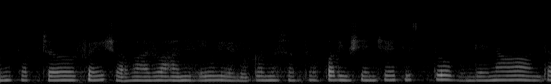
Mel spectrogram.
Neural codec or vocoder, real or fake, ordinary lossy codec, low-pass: codec, 24 kHz, 0.5 kbps, DualCodec; fake; none; 7.2 kHz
